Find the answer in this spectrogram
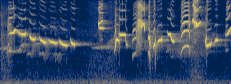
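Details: White-rumped shama giving fighting song with tail-flick clicks and double notes, meant to fire up aggression: a falling series of clear whistles, then loud sharp clicks and bright rising-falling whistled notes in quick bursts.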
